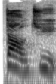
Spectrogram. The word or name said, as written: dao4ju4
